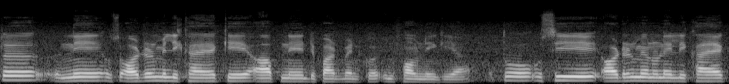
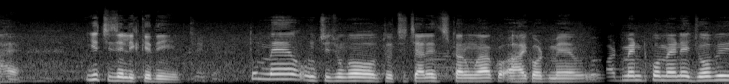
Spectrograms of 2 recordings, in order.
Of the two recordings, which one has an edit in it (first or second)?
second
